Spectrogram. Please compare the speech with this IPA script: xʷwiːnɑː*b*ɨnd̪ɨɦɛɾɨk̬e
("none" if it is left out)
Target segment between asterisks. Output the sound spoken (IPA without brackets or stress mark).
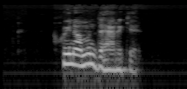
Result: m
